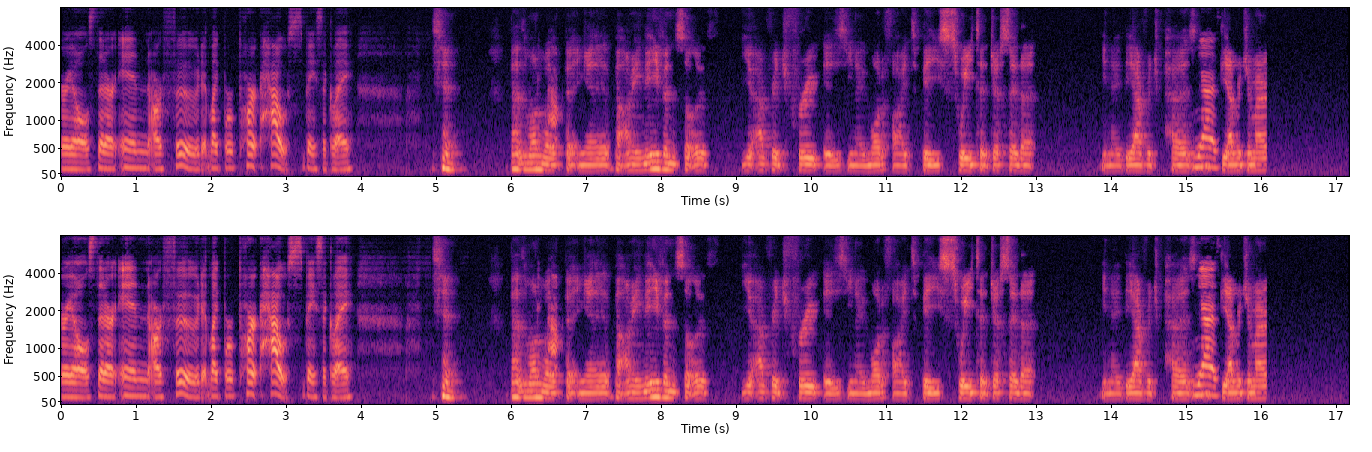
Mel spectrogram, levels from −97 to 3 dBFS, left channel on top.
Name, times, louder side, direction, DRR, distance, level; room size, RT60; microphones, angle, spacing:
voice 1, 0.0-4.1 6.5-6.6 15.1-15.5, right 3 dB, 60° right, 6.7 m, -22 dB
voice 2, 5.0-5.4 6.0-8.7 9.1-13.0 13.9-16.1, equal, 10° right, 1.8 m, -23 dB
head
